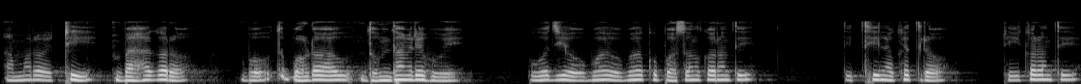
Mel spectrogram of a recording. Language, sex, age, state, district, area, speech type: Odia, female, 30-45, Odisha, Kandhamal, rural, spontaneous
